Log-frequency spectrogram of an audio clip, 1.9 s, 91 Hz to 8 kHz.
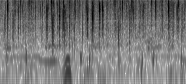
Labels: {"label": "biophony, cascading saw", "recorder": "SoundTrap 600 or HydroMoth"}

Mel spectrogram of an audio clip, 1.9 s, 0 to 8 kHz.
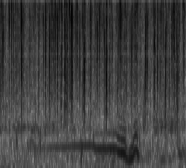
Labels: {"label": "biophony, cascading saw", "recorder": "SoundTrap 600 or HydroMoth"}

